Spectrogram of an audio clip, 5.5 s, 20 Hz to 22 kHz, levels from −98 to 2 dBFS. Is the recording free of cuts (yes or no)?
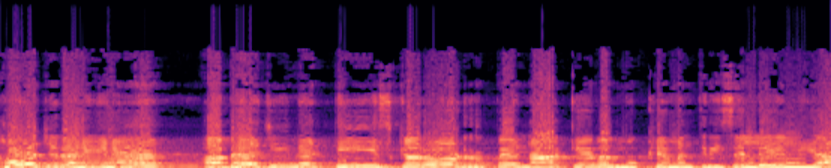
no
